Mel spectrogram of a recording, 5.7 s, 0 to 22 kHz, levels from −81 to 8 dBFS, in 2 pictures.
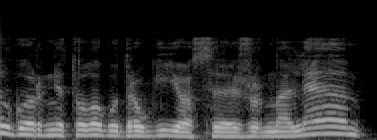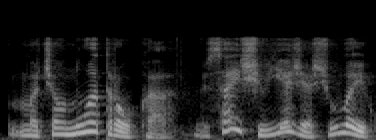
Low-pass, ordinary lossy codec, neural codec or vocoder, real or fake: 7.2 kHz; Opus, 64 kbps; none; real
